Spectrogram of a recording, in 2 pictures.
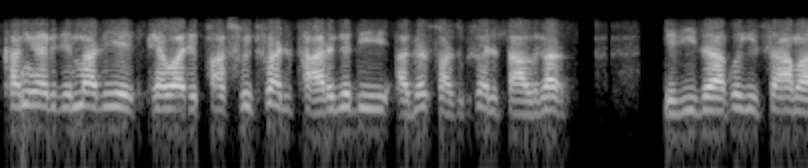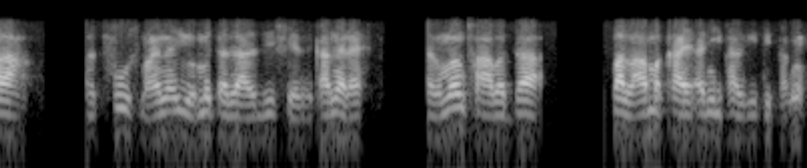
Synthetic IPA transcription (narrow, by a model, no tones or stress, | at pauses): kʰɐŋihajbɐdimadipʰewaɾipʰasik̚sʰajdɐtʰaɾɐɡɐdiɐɡɐspʰasikʰajdɐtaldɐɡa | kezidɐːkʰojɡisama | tʰusmajnɐjomitɐnzadɐdisenkanɐɾe | tɐŋmamtʰabɐtɐ | pɐlamɐkʰajɐnipʰasɡitipʰɐŋni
